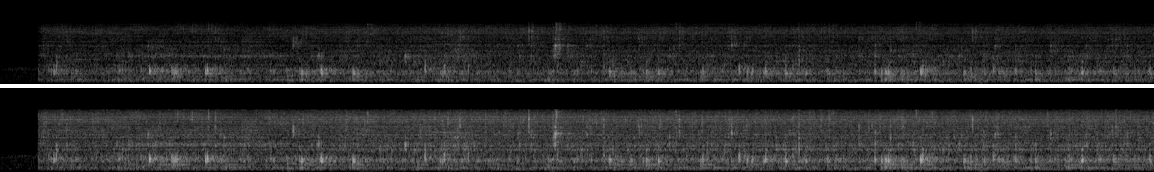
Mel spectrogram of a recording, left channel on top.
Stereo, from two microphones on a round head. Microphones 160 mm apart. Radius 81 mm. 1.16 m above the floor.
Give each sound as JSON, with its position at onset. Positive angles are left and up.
{"t": 0.4, "sound": "boiling", "side_deg": -60, "distance_m": 1.8}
